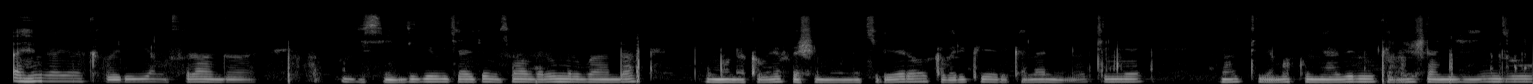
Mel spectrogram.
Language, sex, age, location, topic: Kinyarwanda, female, 18-24, Kigali, finance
